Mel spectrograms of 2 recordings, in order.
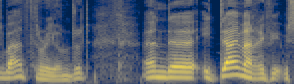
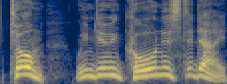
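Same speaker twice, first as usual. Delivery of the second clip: higher, louder call to a man far off; raised call across the grass; calling across the pitch; 6 semitones higher, 6 dB louder than usual. Retold or imitated. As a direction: shout it over the field to old Tom.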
